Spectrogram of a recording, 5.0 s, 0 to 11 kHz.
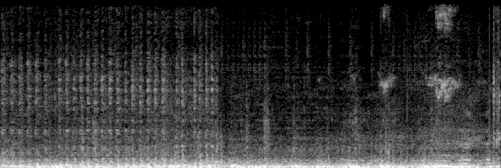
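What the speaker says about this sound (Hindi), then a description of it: "चले हमारी अभी गाड़ी स्टार्ट हो गई है" A Suzuki Margalla with a 1300 cc petrol engine runs just after starting, a steady low rumble throughout with faint voices in the background.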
